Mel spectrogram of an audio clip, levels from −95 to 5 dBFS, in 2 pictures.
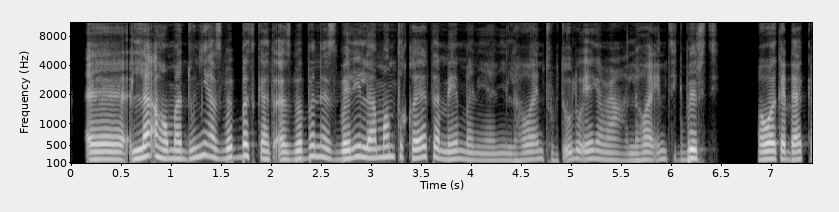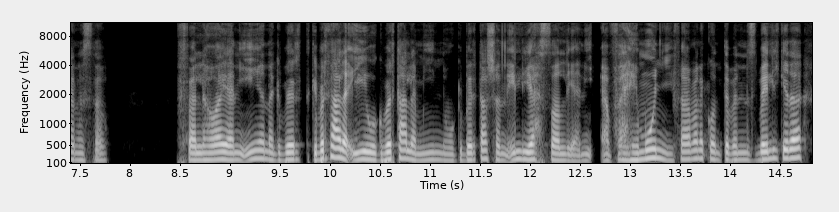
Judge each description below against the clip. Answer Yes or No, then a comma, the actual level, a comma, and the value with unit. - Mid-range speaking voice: Yes, medium, 175 Hz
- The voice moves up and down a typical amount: Yes, average, 3.0 semitones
